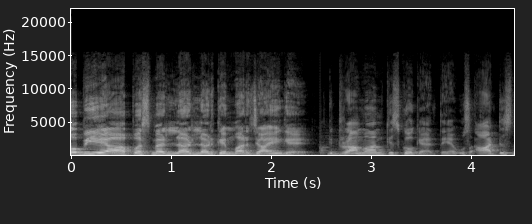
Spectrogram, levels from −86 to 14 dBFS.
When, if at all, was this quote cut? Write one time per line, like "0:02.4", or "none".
0:02.6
